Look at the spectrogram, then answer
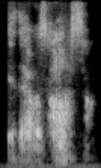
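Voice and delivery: low, nearly voiceless starstruck mumble; shyly gushing at his hero, barely voiced; Chris Farley fanboy. Telling his skate hero the clip was awesome, low and awestruck. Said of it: "Chris Farley moment".

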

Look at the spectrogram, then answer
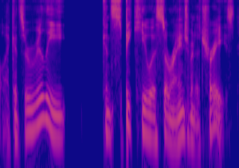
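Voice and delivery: ordinary delivery

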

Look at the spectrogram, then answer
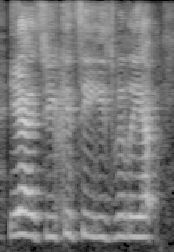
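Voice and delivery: girl starting her dog video, mock influencer cheer; vlogger intro. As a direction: imitate a chirpy influencer opening. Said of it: "she's like".

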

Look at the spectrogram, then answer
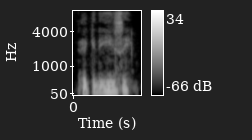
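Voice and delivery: calm her down quietly; soothing. Acted. Vic steadying trembling Bria, soft and soothing.

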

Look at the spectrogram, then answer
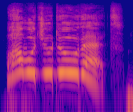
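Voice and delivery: slow, high, full-voiced yell; exasperated shout. Demanding why he said that on TV, drawn-out exasperated shout. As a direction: shout it high, stretching every word in disbelief. Repeats acted reaction, now shouted.

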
